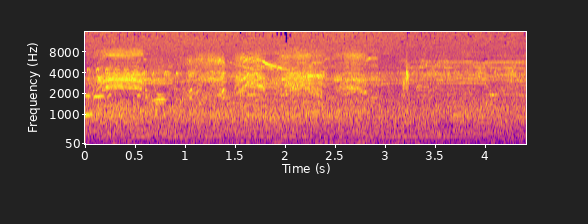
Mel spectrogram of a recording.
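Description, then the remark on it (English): Ducks quack and call over steady outdoor ambience at a reedy pond amid sagebrush-studded hills in the mid-Columbia region, with scattered bird chirps mixed in. The calls overlap rather than standing out singly, and no one speaks. “Cinnamon teal ducks, coyotes, beavers, and even the elusive black-tailed jackrabbits.”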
